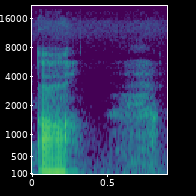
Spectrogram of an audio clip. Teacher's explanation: विवर्त का मतलब होता है खुला। जब भी हम आ का उच्चारण करते हैं तो हमारा मुंह पूरा खुलता है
